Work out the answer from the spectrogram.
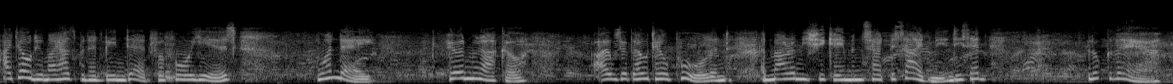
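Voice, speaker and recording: Woman playing an expressive, proud young widow. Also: a little high, moderate pace, pauses often, lightly acted. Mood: earnest. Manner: earnest, poised, insistent. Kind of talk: 1970s radio drama acting. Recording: dull 1970s radio broadcast, crowd behind.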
